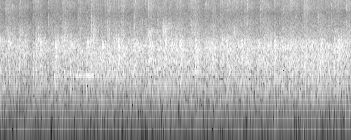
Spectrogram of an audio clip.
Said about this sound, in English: I thought that the gentlemen here would want to put their hands together for the ladies. I forgot. It's not loud enough. I don't know if you stand up and clap for the ladies as well.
